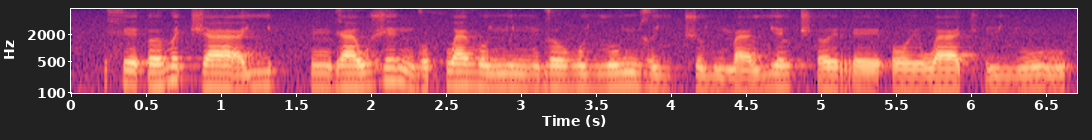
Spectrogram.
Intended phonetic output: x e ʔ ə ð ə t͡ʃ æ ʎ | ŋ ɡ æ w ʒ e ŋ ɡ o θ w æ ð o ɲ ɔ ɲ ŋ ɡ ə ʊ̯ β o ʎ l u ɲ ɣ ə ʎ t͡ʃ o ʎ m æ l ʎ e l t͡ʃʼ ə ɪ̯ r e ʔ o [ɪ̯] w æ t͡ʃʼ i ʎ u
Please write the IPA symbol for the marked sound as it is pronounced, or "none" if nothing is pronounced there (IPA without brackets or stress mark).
ɪ̯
